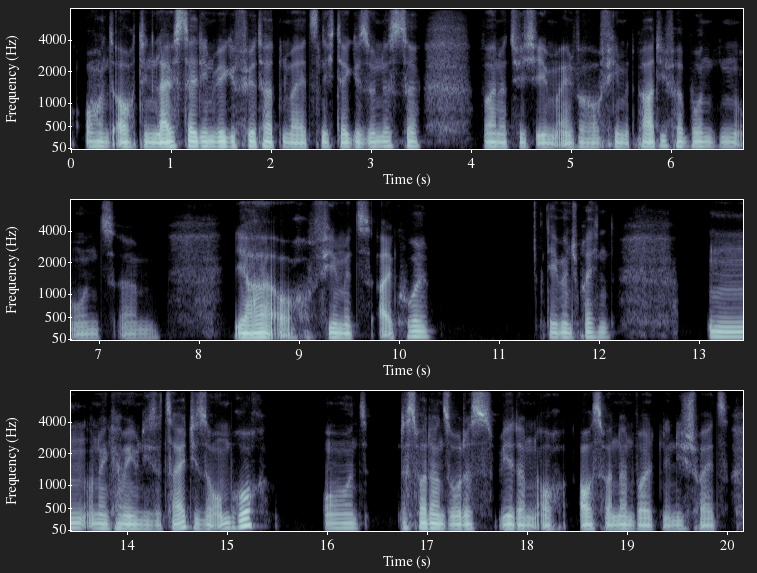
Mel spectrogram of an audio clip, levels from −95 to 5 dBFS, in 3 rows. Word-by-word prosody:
Und 95 -2 0
auch 85 0 +3
den 85 - -1
Lifestyle, 95 +3 +6
den 95 0 +3
wir 95 0 +5
geführt 95 0 0
hatten, 90 -1 +1
war 80 -1 +2
jetzt 80 - -2
nicht 90 -1 -2
der 85 0 +3
gesündeste, 90 +2 0 0.6
war 90 0 +1
natürlich 85 -1 -3
eben 80 0 0
einfach 80 +3 -2
auch 80 +1 -3
viel 85 - -3
mit 80 -2 -4
Party 85 +3 +1
verbunden, 90 -2 -3
und, 80 +1 -8
ähm, 80 +1 -11 0.7
ja, 90 0 +5
auch - - -5
viel 95 - 0
mit 85 -3 -2
Alkohol 105 0 0 1.2
dementsprechend. 95 +1 -2 0.9
Hm, 100 -1 +1
und 90 - -3
dann 90 -1 0
kam 90 0 -1
eben 85 -1 +2
diese 80 -1 -7
Zeit, 105 +7 0
dieser 85 -3 -2
Umbruch. 140 +8 +2 0.5
Und 95 -1 -4 0.3
das 100 0 -2
war 100 - +5
dann 95 -2 +4
so, 85 0 +1
dass 85 0 +3
wir 85 0 +1
dann 80 -1 -1
auch - - -5
auswandern 80 0 +1
wollten 75 -1 -2
in 80 - -5
die 80 - -5
Schweiz. 75 -4 -5
90 Hz, 160 wpm, -24 LUFS, 85-95 Hz, 1.2 s, Lifestyle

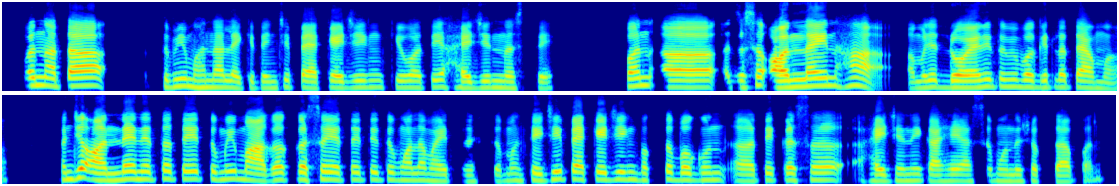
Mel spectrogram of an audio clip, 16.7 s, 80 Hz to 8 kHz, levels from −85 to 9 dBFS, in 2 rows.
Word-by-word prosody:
पण 215 +1 +1
आता 210 +1 +7 0.5
तुम्ही 190 +3 -4
म्हणाले 170 -3 -3
की 155 - -12
त्यांची 160 +3 -8
पॅकेजिंग 165 +1 -1
किंवा 165 0 -4
ते 180 - -3
हायजीन 165 +1 -3
नसते. 150 -1 -8 0.6
पण 205 +2 +2
अ, 175 - +3 0.5
जसं 170 +6 -2
ऑनलाईन 200 +5 +6
हां 210 +1 +2 0.3
म्हणजे, 165 +3 -3
डोळ्यांनी 170 +1 +4
तुम्ही 190 -1 -5
बघितलं, 175 0 -2
त्यामुळे 155 -5 -1 0.4
पण 190 +1 -5
जे 245 - +6
ऑनलाईन 190 0 +4
येतं, 200 +1 -2
ते 205 0 +3
तुम्ही 200 +1 -4
मागं 180 -2 +3
कसं 190 +1 0
येतंय 190 -1 -1
ते 195 - -3
तुम्हाला 180 -1 -4
माहीत 160 -2 -4
नसतं. 150 0 -13
मग 170 0 -10
त्याची 175 +3 -1
पॅकेजिंग 195 0 +1
फक्त 175 +2 -7
बघून, 180 0 -4
अ, 160 -1 -2
ते 175 - -2
कसं 180 +1 -2 0.2
हायजेनिक 160 +1 -3
आहे 155 +1 -1
असं 155 +1 -16
म्हणू 155 -1 -8
शकतो 155 -1 -7
आपण? 145 +6 -7
175 Hz, 170 wpm, -24 LUFS, 165-195 Hz, 0.6 s, आता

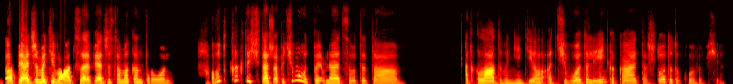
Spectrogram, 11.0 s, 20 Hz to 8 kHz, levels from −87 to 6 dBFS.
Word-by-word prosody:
Ну, 215 - +7
опять 220 -1 +7
же, 240 - +3
мотивация, 205 -5 +5
опять 200 +3 +2
же, 235 - -5
самоконтроль. 220 -6 -3 0.6
А - - -5
вот 340 - -4
как 405 - -5
ты 340 - 0
считаешь, 230 -7 +1
а - - 0
почему 390 - -4
вот 270 - -4
появляется 205 -1 -2
вот 190 +1 -12
это, 190 -1 -8
а, 170 -2 -3 0.9
откладывание 160 -5 +1
дела? 150 0 -5
От 155 0 -11
чего? 195 0 -4
Это 165 +9 -4
лень 220 +4 -5
какая-то? 185 -6 -5
Что 235 +12 -6
это 230 -3 -8
такое 185 - -14
вообще? - - -17
200 Hz, 165 wpm, -22 LUFS, 175-230 Hz, 0.9 s, Ну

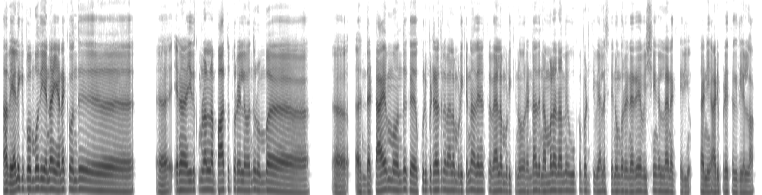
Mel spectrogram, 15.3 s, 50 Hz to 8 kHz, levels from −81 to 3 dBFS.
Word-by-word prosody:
நான் 125 0 +3
வேலைக்குப் 150 +4 +3
போம்போது. 150 +1 +3
ஏன்னா, 145 +1 +5
எனக்கு 145 +2 0
வந்து 140 +2 -1 1.6
ஆ, - - -1 0.3
ஏன்னா, 135 +1 +4 0.2
இதுக்கு 135 0 -3
முன்னால 140 0 +3
நான் 135 -3 -1
பார்த்த 135 +2 +2
துறையில 135 -2 0
வந்து 130 +2 -2
ரொம்ப 125 +1 -3 1.4
ஆ, - - 0 0.5
அந்த 105 +1 -4 0.2
டைம் 135 +5 +5
வந்து 130 +3 -2
க - - -1 0.2
குறிப்பிட்ட 135 -1 -3
நேரத்துல 135 0 +1
வேல 130 0 0
முடிக்கணுன. 125 +3 -2
அதே 130 0 +2
நேரத்துல 125 0 -5
வேல 120 +1 +2
முடிக்கணும். 115 0 -5
2வது 125 +3 -1
நம்மள 130 +2 +1
நாமே 125 +1 -1
ஊக்கப்படுத்தி 125 -1 -7
வேல 115 - -3
செய்யணுங்கற 115 -1 -3
நெறைய 115 +2 +1
விஷயங்கள்லாம் 115 0 -2
எனக்குத் 95 -3 -6
தெரியும். 100 0 -8 0.2
தனி 105 -1 0
அடிப்படை 110 +1 -2
தகுதி 100 -1 -5
எல்லாம். 95 0 -5
125 Hz, 165 wpm, -23 LUFS, 115-135 Hz, 1.6 s, ஏன்னா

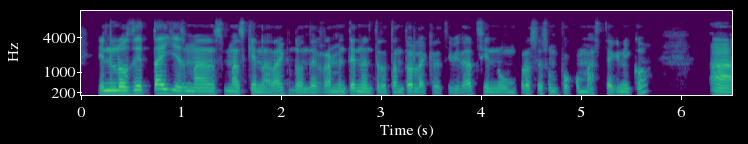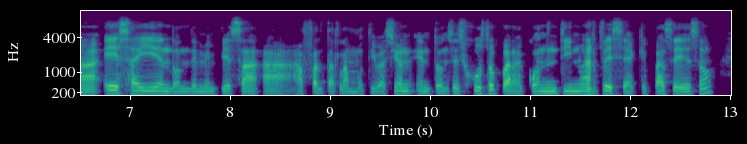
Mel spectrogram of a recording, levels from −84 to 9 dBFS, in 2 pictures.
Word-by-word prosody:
en 140 -1 +4
los 140 -1 +6
detalles 155 -1 +4
más 130 -1 0
más 125 -1 -1
que 125 - -1
nada, 120 - -2
donde 120 -4 -4
realmente 120 +1 -1
no 125 0 0
entra 120 0 -6
tanto 120 +2 -1
la 115 -2 -2
creatividad, 110 0 -6
sino 120 -1 -4
un 115 0 -7
proceso 120 +1 -5
un 120 - -8
poco 115 - -7
más 120 - -6
técnico, 125 +1 -4 0.6
ah, 120 -1 +5
es 150 -1 +5
ahí 135 -1 +4
en 130 -2 +2
donde 115 0 -5
me 115 0 -5
empieza 115 +1 +2
a - - -2
a - - -1
faltar - - -3
la 120 - -1
motivación. 120 +2 -3
Entonces, 120 0 -3
justo 155 +4 0
para 120 -4 +4
continuar, 125 +1 +1
pese 140 -1 +1
a - - -6
que - - -12
pase 125 +1 +2
eso, 170 - -3
125 Hz, 195 wpm, -24 LUFS, 120-130 Hz, 0.6 s, los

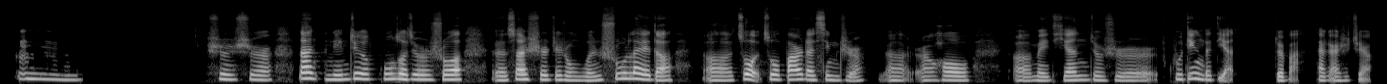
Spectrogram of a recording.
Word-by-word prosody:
嗯。 235 -5 -3 1.3
是 235 -3 0
是， 215 -2 -2 0.2
那 275 0 +8
您 225 +1 +1
这 265 - +2
个 245 -1 +4
工 245 +1 -1
作 245 -2 +6
就 230 -1 +2
是 220 - +2
说， 225 0 +4 0.3
呃， 190 0 0
算 230 +3 +5
是 220 -2 0
这 210 0 -1
种 190 -2 -1
文 185 +2 0
书 260 +5 0
类 260 -4 +5
的， 195 -1 +2 0.3
呃， 190 0 -1
坐 230 +5 +4
坐 230 -2 +1
班 220 +1 +5
儿 230 - +5
的 210 -2 +2
性 205 -1 -3
质？ 190 -1 -4 0.2
呃， 190 -2 -3
然 190 +1 -5
后， 190 -1 +2 0.4
呃， 180 -2 -2
每 180 -1 -1
天 195 +2 0
就 200 -2 -2
是 185 +3 -4
固 235 - -3
定 260 +1 +1
的 210 - -1
点， - - -3 0.4
对 185 - +1
吧？ - - -8
大 190 - -1
概 180 - -2
是 185 - -7
这 - - -9
样。 - - -6
210 Hz, 210 characters per minute, -23 LUFS, 190-235 Hz, 1.3 s, 那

